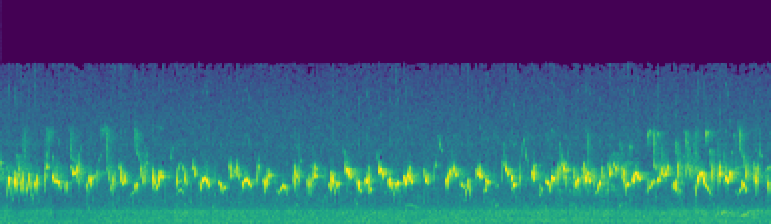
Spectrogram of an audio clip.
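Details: Continuous song of a Glaucous-blue grosbeak, a rapid stream of high, sweet chirps and warbled notes tumbling one after another for the whole stretch, with only light hiss behind.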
